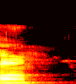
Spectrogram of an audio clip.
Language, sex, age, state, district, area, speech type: Bodo, male, 45-60, Assam, Kokrajhar, urban, read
